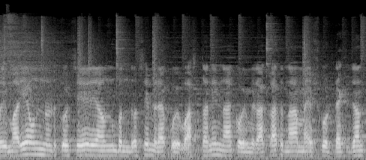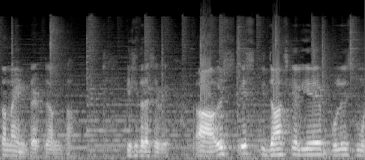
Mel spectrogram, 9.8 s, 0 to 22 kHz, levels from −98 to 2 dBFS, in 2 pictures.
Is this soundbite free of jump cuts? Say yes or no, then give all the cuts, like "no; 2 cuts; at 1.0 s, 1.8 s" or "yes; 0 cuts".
yes; 0 cuts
